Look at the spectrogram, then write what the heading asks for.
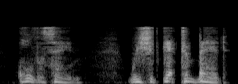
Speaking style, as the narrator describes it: whispered Hermione

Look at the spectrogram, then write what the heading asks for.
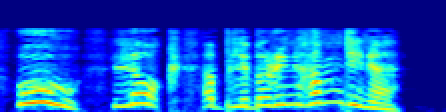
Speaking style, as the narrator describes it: she had cried

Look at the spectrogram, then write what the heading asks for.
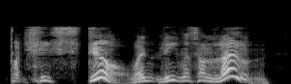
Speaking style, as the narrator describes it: snarled Ron

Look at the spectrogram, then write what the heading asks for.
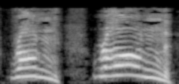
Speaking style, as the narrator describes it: Hermione called, half sobbing

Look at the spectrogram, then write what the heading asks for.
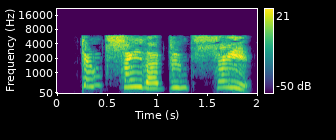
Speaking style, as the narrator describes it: squealed Hermione

